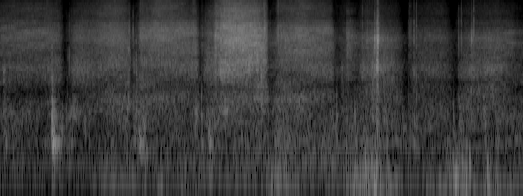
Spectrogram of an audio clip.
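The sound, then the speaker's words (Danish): A cloth rubs steadily over a sanded wooden garden table in repeated back-and-forth strokes, a soft swishing with brief pauses between passes, as a final coat of oil is worked in. No one speaks. “Så bliver jeg færdig med at oliere mit bord.”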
